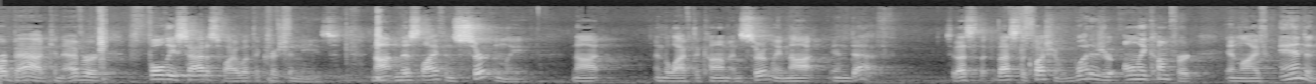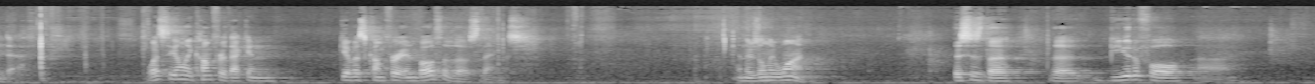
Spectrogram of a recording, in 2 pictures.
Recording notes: This audio is from the evening prayer meeting at Christ the King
